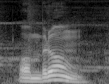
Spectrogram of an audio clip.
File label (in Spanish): Nawat palabras grande cosa; pipil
